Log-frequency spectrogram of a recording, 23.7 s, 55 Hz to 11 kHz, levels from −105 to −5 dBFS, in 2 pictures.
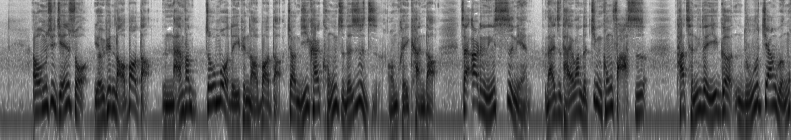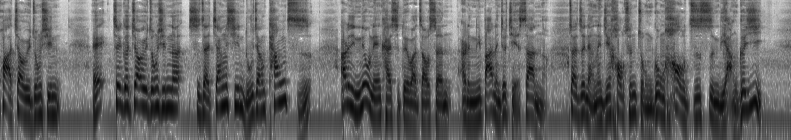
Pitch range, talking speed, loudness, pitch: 125-200 Hz, 295 characters per minute, -14 LUFS, 160 Hz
